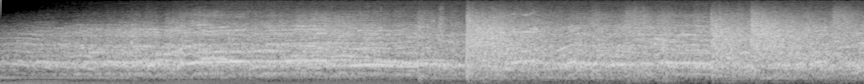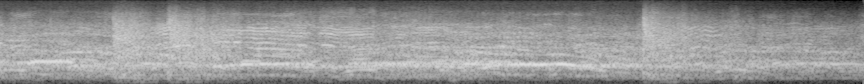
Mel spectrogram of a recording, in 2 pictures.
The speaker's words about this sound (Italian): I telegiornali dell'epoca riprendono un fiume di uomini che prende d'assalto la moschea gridando Jai Shri Ram, cioè Viva Ram nostro Signore, e Mandir Vahimbaneng, costruiremo il tempio proprio lì. L'esaltazione è totale.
